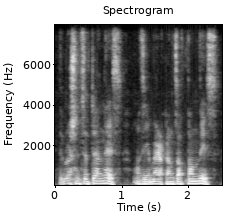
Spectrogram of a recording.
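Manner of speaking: put-on soft, half-hearted Russian accent; terrible Russian accent. Imagining a space race team member talking, weak Russian accent. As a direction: try a bad Russian accent, quietly. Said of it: "That was my terrible Russian accent".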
